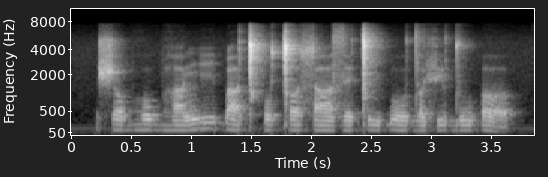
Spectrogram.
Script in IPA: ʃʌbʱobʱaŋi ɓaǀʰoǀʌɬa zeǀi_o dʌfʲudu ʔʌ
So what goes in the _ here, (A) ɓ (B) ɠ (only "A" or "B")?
A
